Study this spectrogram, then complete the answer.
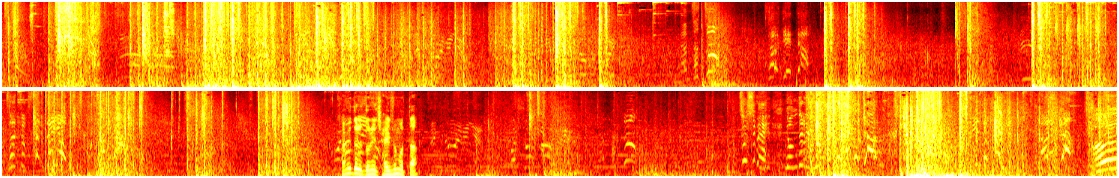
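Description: Rifle gunfire cracks in bursts.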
